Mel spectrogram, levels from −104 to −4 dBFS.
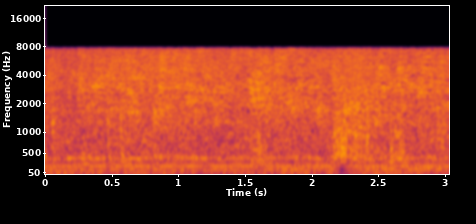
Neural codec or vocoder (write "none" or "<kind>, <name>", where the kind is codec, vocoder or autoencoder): none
